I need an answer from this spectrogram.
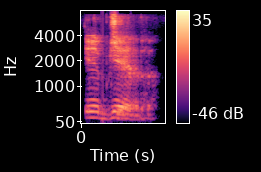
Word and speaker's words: ibgib: It's a neologism and it's called ibgib or ibgib. It's pronounced G like in gauge or garage or gigawatt.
